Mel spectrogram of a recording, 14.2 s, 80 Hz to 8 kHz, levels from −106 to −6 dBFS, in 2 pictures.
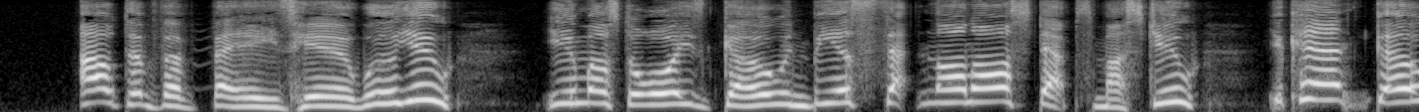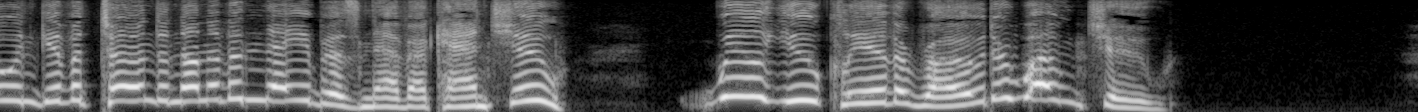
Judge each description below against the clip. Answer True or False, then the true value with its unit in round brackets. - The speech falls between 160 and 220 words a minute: True (180 wpm)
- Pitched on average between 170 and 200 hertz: False (320 Hz)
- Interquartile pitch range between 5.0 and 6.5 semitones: False (7.1 semitones)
